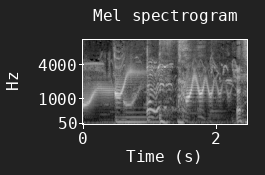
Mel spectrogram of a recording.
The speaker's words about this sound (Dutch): een stuiterbal. Gewoon, hij, ja, hij, uit, eerst zo uit zijn oog en vervolgens zo stuitert hij hem tegen het raam aan. En weer terug.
